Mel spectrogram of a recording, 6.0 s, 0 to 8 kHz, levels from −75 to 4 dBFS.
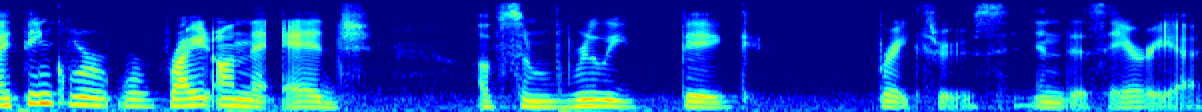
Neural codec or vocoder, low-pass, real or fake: none; 7.2 kHz; real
